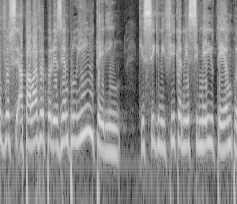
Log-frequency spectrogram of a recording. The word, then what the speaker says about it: ínterim: a palavra por exemplo ínterim que significa nesse meio tempo nesse espaço de tempo tem acento no primeiro i in team ela é uma proparoxítona real lembra do mapa da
